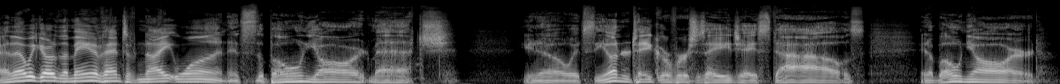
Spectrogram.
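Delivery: put-on Southern American dude voice. Recapping the main event of a wrestling show: Undertaker impression. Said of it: "She's talking like a Southern dude".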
